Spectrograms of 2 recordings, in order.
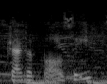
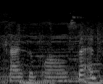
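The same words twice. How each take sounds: First: The letter Z is said the American way. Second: The letter Z is said a non-American way. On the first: "I said Dragon Ball Z, ... We have an American audience" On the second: "not Dragon Ball Z"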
